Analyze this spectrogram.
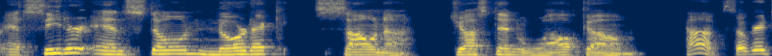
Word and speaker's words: sauna: you though you Tom pronounce SAA in The Finnish dialect not sauna like we sort of commonly hear SAA uh so if people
